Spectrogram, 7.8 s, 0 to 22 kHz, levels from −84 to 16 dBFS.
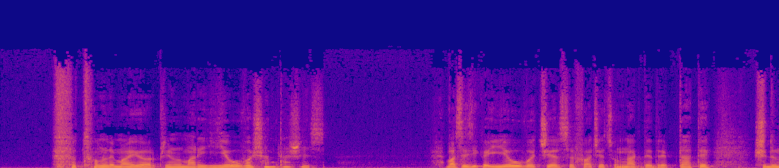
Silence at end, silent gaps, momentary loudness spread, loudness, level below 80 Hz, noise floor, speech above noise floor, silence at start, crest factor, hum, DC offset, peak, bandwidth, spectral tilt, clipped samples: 0 s; none; 6 LU; -18 LUFS; -40 dBFS; -47 dBFS; 30 dB; 0.5 s; 16 dB; none; under 0.1%; -2 dBFS; 16 kHz; -5.5 dB/octave; under 0.1%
